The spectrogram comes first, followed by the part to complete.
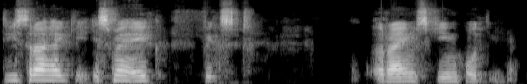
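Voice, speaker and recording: A teacher explaining a literature topic in a deliberate lesson, spelling out key terms word by word. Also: mid-range voice, fairly even intonation.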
